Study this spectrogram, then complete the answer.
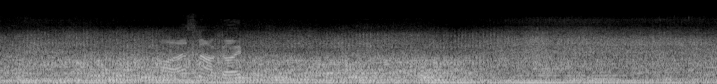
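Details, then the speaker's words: Ford F-150 300 straight six no-start, cranked by jumping starter solenoid with spark tester: steady cranking about 4 beats a second, never catches; no spark, failed ignition module missing its heat-sink screw. "all right back to work again so it's uh we do not have any any spark"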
